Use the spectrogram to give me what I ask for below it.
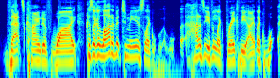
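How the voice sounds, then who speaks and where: A man co-hosting a podcast, chatting about a film with loose, filler-heavy enthusiasm. His voice sits at an ordinary middle pitch, and the recording is dry and close. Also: fairly bright tone, dry recording. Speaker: podcast co-host. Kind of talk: casual film chat.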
